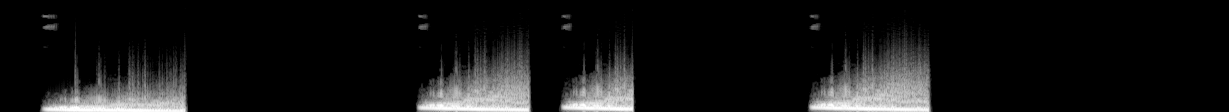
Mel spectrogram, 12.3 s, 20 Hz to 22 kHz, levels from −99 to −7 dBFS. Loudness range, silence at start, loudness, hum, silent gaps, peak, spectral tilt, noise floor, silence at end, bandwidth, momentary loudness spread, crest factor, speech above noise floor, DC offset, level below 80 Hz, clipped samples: 5 LU; 0.45 s; -11 LUFS; none; 1.88-4.14 s, 5.31-5.58 s, 6.35-8.07 s; 0 dBFS; -14 dB/octave; under -90 dBFS; 3 s; 1.9 kHz; 11 LU; 14 dB; over 81 dB; under 0.1%; -28 dBFS; under 0.1%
